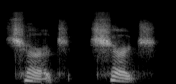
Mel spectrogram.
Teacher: okay and then this is like in church we have this more like a sh sound with t in the beginnings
